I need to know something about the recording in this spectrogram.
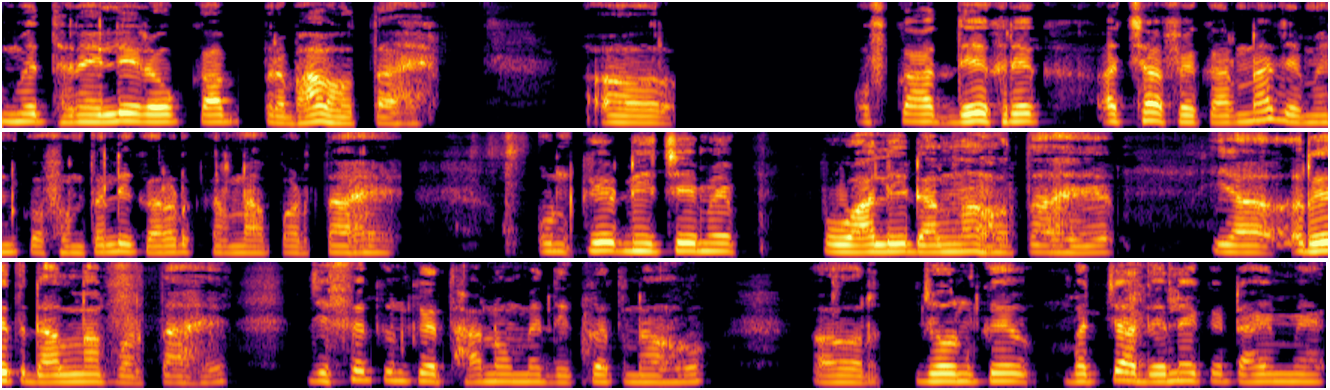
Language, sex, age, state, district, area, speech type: Hindi, male, 45-60, Uttar Pradesh, Ghazipur, rural, spontaneous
